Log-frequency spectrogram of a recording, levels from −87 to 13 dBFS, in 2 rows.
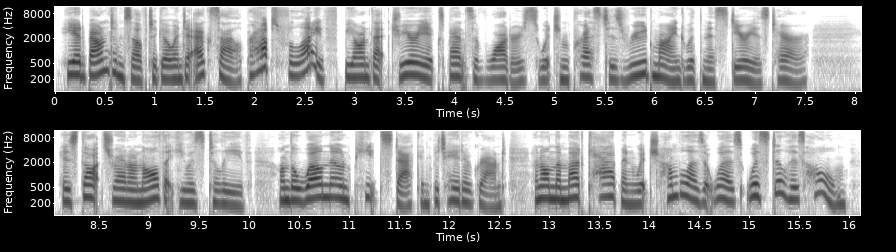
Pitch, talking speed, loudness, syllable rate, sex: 230 Hz, 215 wpm, -20 LUFS, 5.1 syllables/s, female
